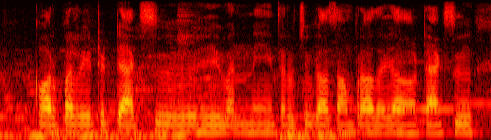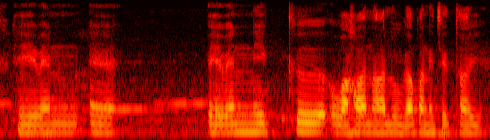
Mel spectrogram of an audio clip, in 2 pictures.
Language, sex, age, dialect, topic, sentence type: Telugu, female, 18-24, Telangana, banking, statement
